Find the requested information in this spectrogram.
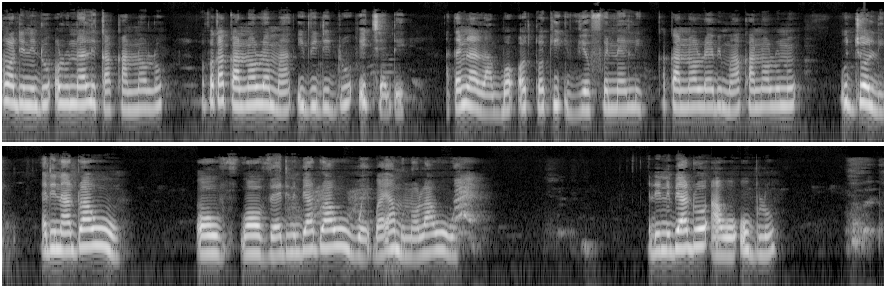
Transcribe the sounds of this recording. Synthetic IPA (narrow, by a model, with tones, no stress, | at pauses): a˦lɔ˨dɪ˨nɪ̃˨dʊ˦ʔɔ˦lʊ˦na˦li˦ka˨ka˨nɔ̃˦lʊ˦ | ɔ˨fɛ˦ka˦ka˨nɔ̃˦lʊ˦ɛ˦mã˨i˦vi˨dɪ˨dʊ˦ɪ˦t͡ʃɛ˨dɪ˨ | a˨t̪a˨˦mi˦la˨la˨ɡ͡bɔ˦ʔɔ˦t̪ɔ˦ki˦ʔi˨vi˨e˨fu˦ɛ˦nɛ̃˦li˦ka˦ka˨nɔ̃˦lʊ˦ɛ˦bi˦m˨a˦ka˨nɔ̃˦lʊ˦nʊ̃˦ | ʊ˦d͡ʒɔ˦li˨ | ɛ˨dɪ˨n˨ã˨dʊ˦a˦wʊ˦˨ | ɔ˨ | wɔ˨vɛ˨ɛ˨dɪ˨nʊ̃˨bi˦a˦dʊ˦a˦wʊ˦wɛ˨ɡ͡ba˨ja˦mʊ̃˨nɔ̃˨la˦wʊ˦wɛ˨ | ɛ˨dɪ˨nʊ̃˨bi˦a˦ɖo˦ʔa̰˨wo˨ʔʊ˦blo˦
